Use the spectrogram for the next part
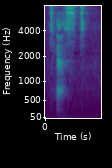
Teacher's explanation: I'm just not getting the T at the end. I'm getting tests, not test.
